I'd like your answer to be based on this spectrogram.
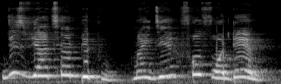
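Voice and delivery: put-on a light South African accent; nasal South African imitation. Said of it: "talk with their nose".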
